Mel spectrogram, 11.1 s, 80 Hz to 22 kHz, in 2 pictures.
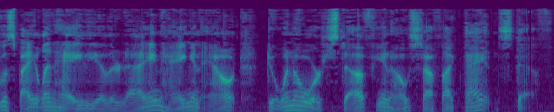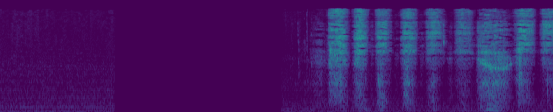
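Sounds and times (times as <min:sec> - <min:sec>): person wheezing laughter: 0:08.7 - 0:11.0.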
